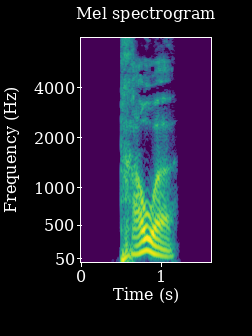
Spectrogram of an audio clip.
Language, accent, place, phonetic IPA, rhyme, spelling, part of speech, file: German, Germany, Berlin, [ˈtʁaʊ̯ə], -aʊ̯ə, traue, verb, De-traue.ogg
- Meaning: inflection of trauen: 1. first-person singular present 2. first/third-person singular subjunctive I 3. singular imperative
